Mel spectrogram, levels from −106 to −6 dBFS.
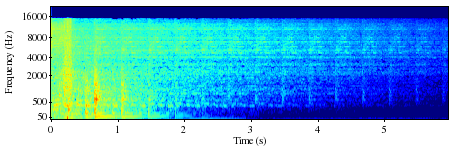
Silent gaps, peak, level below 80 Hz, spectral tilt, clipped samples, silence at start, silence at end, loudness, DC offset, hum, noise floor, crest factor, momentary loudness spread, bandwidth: none; -12 dBFS; -54 dBFS; -2 dB/octave; under 0.1%; 0 s; 0.7 s; -35 LUFS; under 0.1%; none; -64 dBFS; 26 dB; 24 LU; 15.5 kHz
